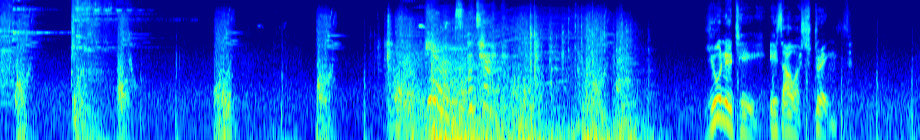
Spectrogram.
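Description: Video game combat sound effects burst out in short blasts and whooshes.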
